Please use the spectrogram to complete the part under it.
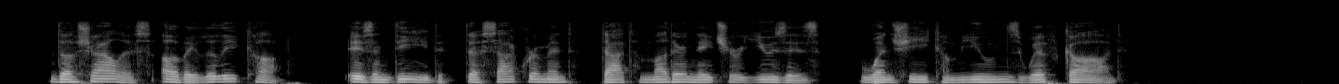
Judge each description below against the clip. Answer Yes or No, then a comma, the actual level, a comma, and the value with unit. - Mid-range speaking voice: No, low, 115 Hz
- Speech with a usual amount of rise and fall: No, narrow, 2.0 semitones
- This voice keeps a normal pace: No, slow, 85 wpm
